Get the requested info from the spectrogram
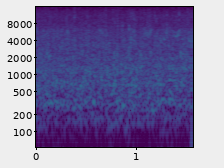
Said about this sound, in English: Just listen to the water. It'll calm your mind.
